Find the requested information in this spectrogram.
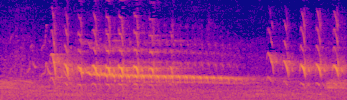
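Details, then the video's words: Indian golden oriole, adult male singing, seen from a window at Masab Tank, Hyderabad, with a juvenile and two females nearby; a bright, rapidly pulsed chattering phrase holds a steady high pitch for about two seconds, then restarts briefly. "Golden orioles - Adult male with song"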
